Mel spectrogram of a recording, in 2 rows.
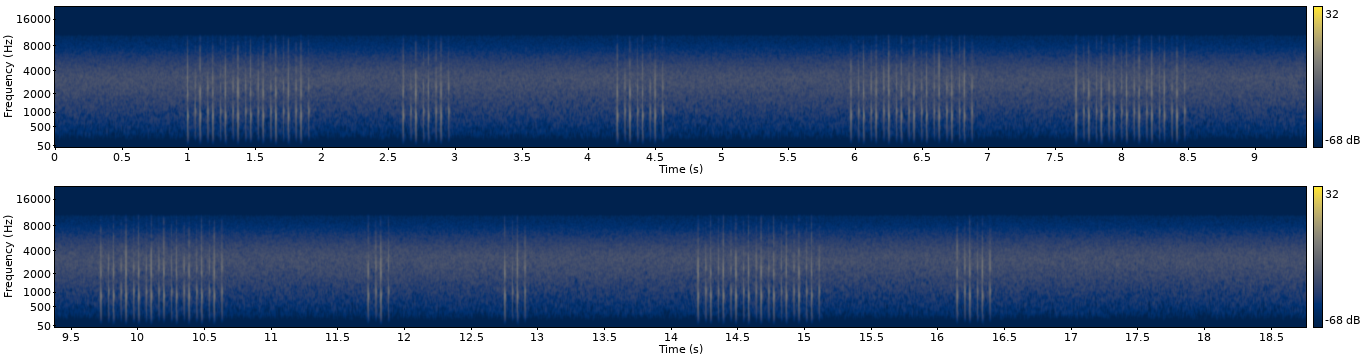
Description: Pulse dialling, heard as clicks on a phone line, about 11 pulses a second, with phone line noise. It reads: 0 4 4 0 9 0 2 2 0 3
